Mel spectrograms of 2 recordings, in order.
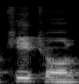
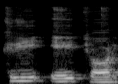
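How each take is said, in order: First: Said in the usual way. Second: "creator" broken into three syllables; "creator" pulled apart for learners; split syllables. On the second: Shown as a demonstration. Word split by syllable, then whole.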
